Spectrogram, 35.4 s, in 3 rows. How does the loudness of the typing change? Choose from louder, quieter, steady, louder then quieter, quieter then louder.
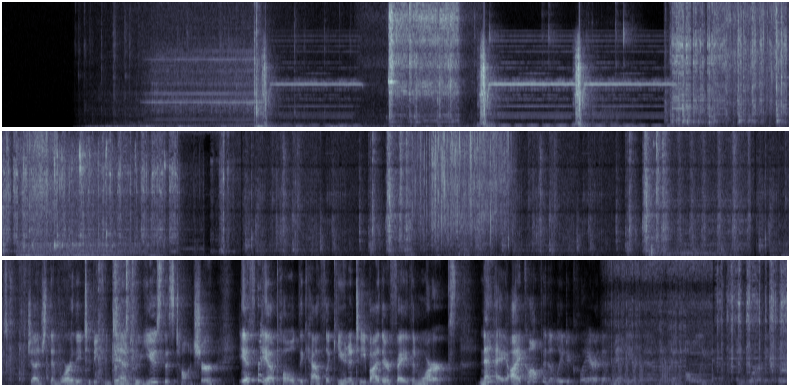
quieter then louder.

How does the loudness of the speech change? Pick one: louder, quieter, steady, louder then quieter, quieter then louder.
quieter.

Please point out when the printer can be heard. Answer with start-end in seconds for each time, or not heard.
2.1-25.7, 32.6-35.3.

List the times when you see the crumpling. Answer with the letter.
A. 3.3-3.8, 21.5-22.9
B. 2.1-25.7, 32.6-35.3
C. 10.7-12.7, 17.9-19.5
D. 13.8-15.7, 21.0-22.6
C.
